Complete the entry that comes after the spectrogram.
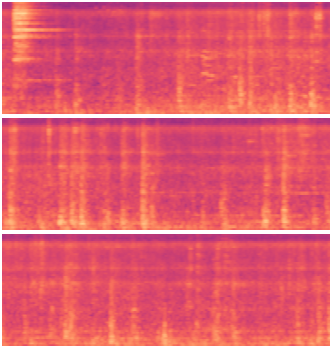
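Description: Passenger train passing close by at speed, its wheels clicking and knocking over the rail joints in an irregular run over a steady rumble.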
